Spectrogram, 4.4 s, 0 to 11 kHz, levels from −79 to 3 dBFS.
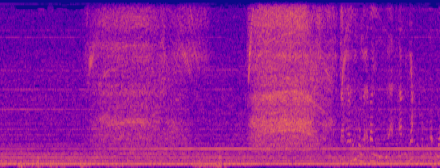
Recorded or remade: recorded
